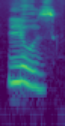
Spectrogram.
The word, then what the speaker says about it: lose: सो हमारा पहला वर्ड है लूज, LOSE। इसमें एक ओ आता है, पर इसे हम जब प्रोनाउंस करते हैं तो लूज खींच कर बोलते हैं, लूज। और इसमें जेड का साउंड आता है, जी, लूज।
